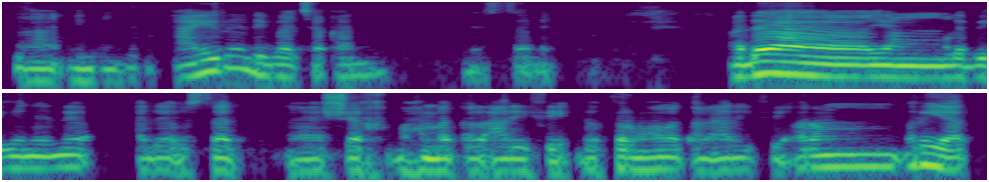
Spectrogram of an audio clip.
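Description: A man's voice: low-pitched, moderate pace, mellow, slightly rough, no room sound. A man telling a story while teaching an Arabic class, acting out the dialogue.

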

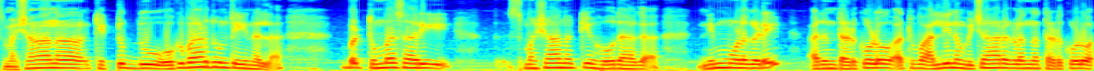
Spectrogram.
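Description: A man's voice: fairly high pitch, moderate pace, mellow. A man giving spiritual advice as a host, earnest and preachy, ending with blessings. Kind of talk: advice talk.

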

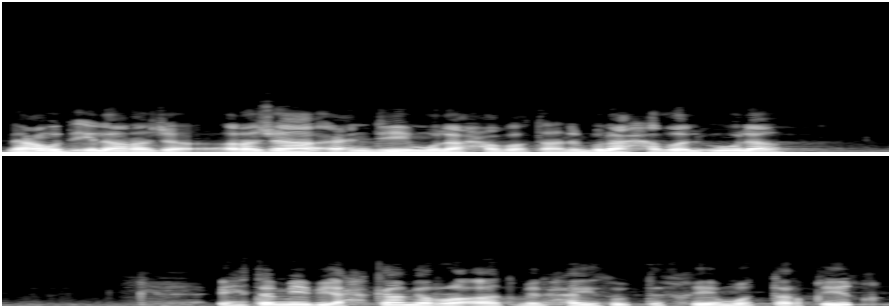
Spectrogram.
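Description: A man's voice: fairly high pitch, expressive, quick pace. A man teaching Quran recitation rules, patiently explaining them step by step to callers in a live class. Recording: roomy, muffled audio.

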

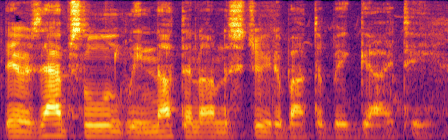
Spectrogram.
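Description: An actor playing a blunt mobster giving a report, low and gruff, TV drama. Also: male voice, steady tone, fairly quick, a little hiss or hum, close to an everyday voice. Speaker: mob associate in a TV drama. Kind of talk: TV drama acting.

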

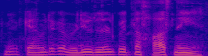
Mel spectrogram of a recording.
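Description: A young man narrating a casual travel vlog while walking a village road, explaining step by step with pauses and fillers, filmed on a handheld phone at arm's length. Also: mid-range voice, steady tone, vocal fry, darkish tone. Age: young adult. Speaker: travel vlogger. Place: outdoors on a hillside village road. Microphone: phone camera held at arm's length. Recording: faint outdoor ambient noise.

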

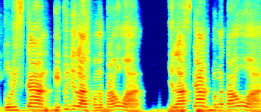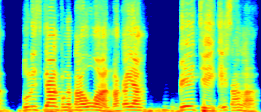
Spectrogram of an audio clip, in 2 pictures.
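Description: Bright, high-voiced male tutor. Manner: explains exam answers, repeating points and addressing students. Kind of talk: online class lesson.

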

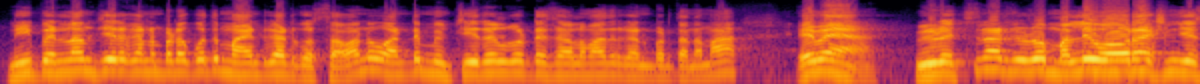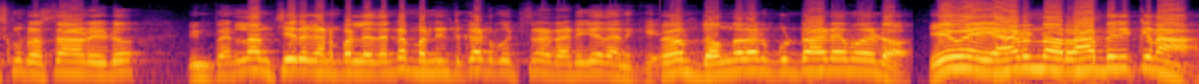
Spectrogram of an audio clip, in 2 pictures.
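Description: A man in a comedy skit mocks and dismisses his neighbor at a very fast clip. His voice is fairly high, and he sounds amused and scornful. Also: pushed and bright.

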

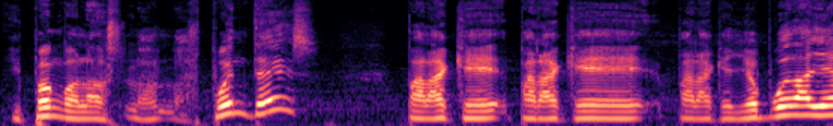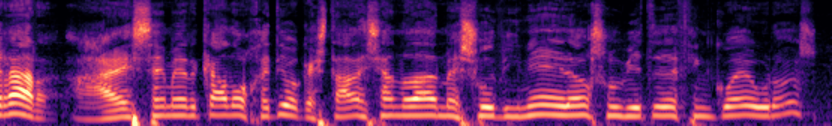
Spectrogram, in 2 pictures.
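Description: A man in his thirties with a high-pitched, slightly fast voice runs an interactive business workshop from a stage in a big exhibition hall. Speaking through a headset mic, he keeps quizzing the crowd in a lively way, peppering his talk with tag questions.

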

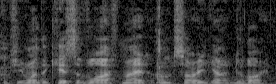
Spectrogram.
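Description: A man's voice: on the low side, fairly even intonation, fast talker, crowd noise. A man chatting casually, prompting someone with short questions. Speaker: off-camera questioner. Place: backyard garden, outdoors. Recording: faintly noisy outdoor phone recording.

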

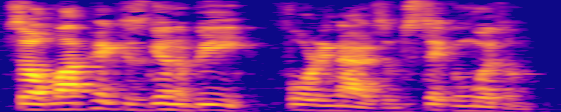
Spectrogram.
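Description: Male vlogger, casual and hyped, slangy, mid-pitched, roomy echo. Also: fast talker, a little hiss or hum. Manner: excitable, slangy, says "bro" often. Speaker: sports picks vlogger. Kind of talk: casual vlog talk. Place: apartment.

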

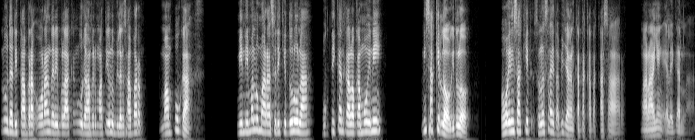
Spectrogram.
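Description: A man's voice: sits high, fast, a bit bright, clean tone, dry recording, clean studio sound. A man preaching a conversational sermon at a church service, casual and joking, putting questions to the congregation. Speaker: evangelist preaching.

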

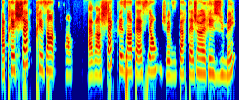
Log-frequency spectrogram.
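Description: A fairly high-voiced woman with a Québécois French accent moderates a live online webinar. She talks with chatty enthusiasm and plenty of hesitations. Her voice comes through dry and close, with little room sound, over a video call. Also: moderate pace, pushed and bright, no room sound. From Quebec, Canada. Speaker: webinar host.

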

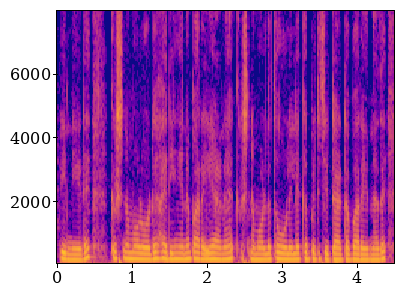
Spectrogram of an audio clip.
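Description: A woman reviewer retells a serial's plot in a casual, chatty way, reading each character's lines in her own voice. Her tone is very dark and mellow, and her pitch stays flat. The recording is close and dry, with no room sound. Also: quick pace, dry recording.

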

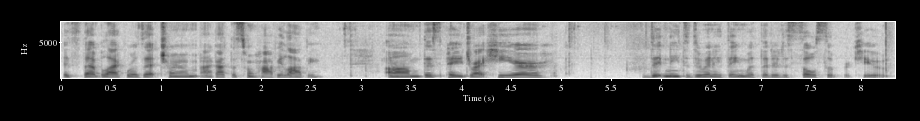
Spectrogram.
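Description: A woman's voice: deep voice, steady tone, moderate pace, dark tone. A woman hosting a craft video, chatting loosely with many ums as she shows her work at a table. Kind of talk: casual craft walkthrough.

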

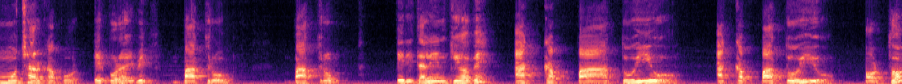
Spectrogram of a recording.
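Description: Patient man teaching vocabulary slowly. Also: on the high side, fairly bright tone, slight background noise, poor audio. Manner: repeats each word slowly and patiently. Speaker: language tutor. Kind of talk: vocabulary lesson.

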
